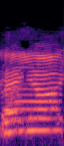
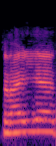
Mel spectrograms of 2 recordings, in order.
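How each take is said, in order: First: The final vowel is held long. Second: The final vowel is kept short. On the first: The speaker calls it wrong. "இல்ல" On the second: The speaker calls it right. "த்ரய தான் அங்க தீர்க்க சுரமே இல்லையே"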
